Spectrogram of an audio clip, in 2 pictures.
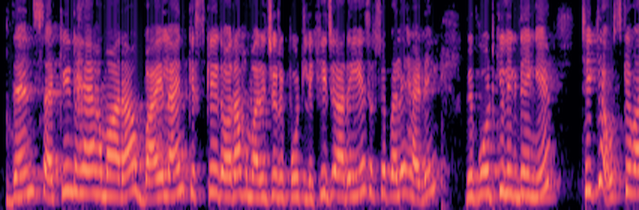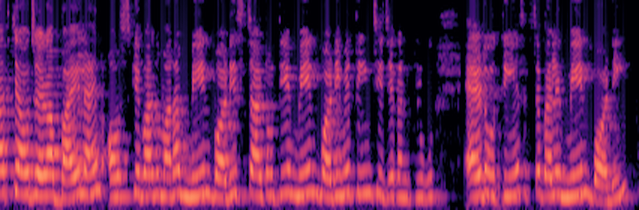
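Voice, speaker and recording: A woman's voice: high-pitched, steady tone, quick pace, a little mellow. A young woman teacher giving a casual online lesson, mixing Hindi and English, repeating points and checking in with students often. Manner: repetitive, checks in with "theek hai" constantly; mixes Hindi and English mid-sentence.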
